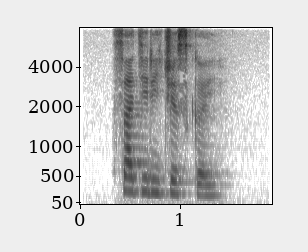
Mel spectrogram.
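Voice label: "сатирическӧй", Komi, female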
